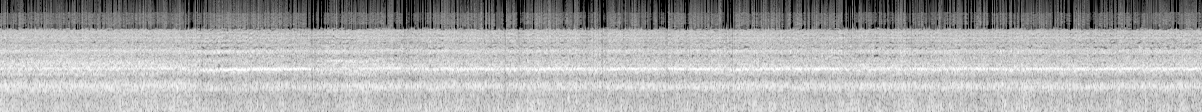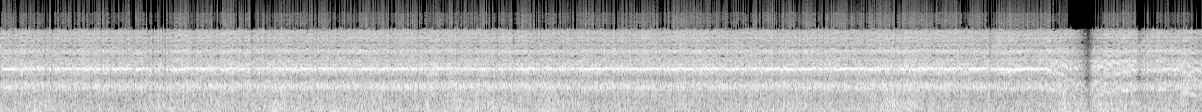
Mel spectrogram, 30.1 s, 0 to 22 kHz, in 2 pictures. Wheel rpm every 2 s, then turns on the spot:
210, 220, 230, 230, 230, 230, 230, 230, 230, 230, 230, 240, 230, 230, 150.
none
